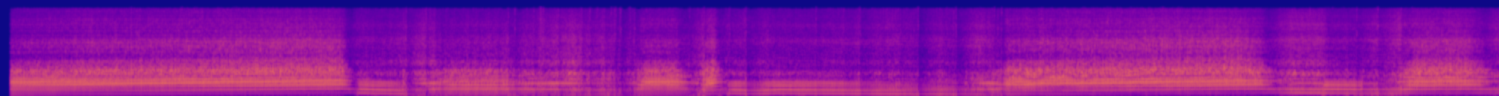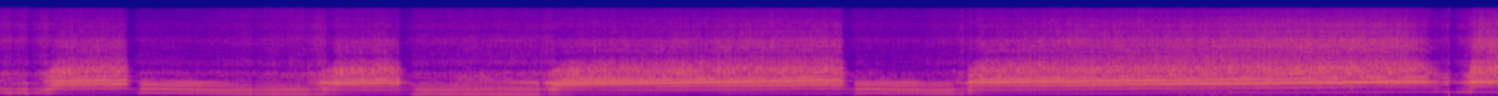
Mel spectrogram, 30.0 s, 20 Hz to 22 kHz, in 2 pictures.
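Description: Lotus Elise S1 111S's 1.8-litre Rover K-series VVC four-cylinder engine driven hard, heard from the open cockpit. The revs climb steadily under acceleration several times, each climb ending in a sudden drop at a gear change, with other stretches where the pitch falls off more gradually as the car slows.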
